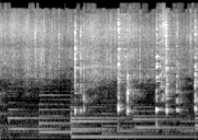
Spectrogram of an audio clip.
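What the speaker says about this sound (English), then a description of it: "Then, add in the garlic." Garlic sizzling in hot oil in a wok for Chinese stir-fried mussels, a steady frying hiss broken by several sharp clinks and scrapes of a spatula, close and fairly quiet, with no talking.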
